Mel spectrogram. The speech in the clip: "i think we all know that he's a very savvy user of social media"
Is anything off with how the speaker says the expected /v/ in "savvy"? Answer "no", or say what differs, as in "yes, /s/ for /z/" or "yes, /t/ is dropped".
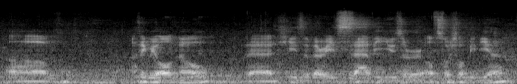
yes, /b/ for /v/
